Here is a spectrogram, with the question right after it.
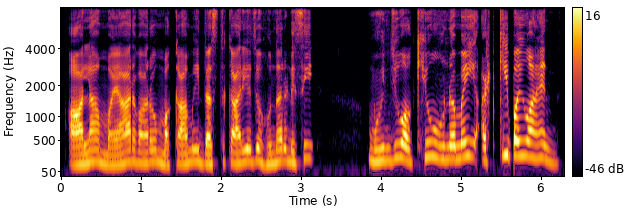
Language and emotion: Sindhi, surprised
